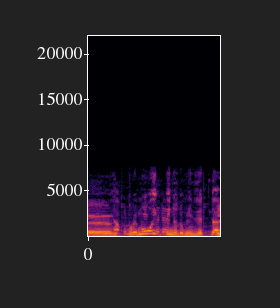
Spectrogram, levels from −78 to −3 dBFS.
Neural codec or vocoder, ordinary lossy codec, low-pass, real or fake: none; Opus, 24 kbps; 7.2 kHz; real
